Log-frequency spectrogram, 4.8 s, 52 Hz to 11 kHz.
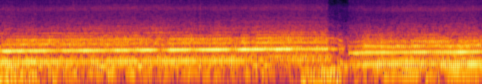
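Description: A racing car in the video game GRID 2019 accelerates hard, its engine whining steadily upward with a brief dip for a gear change before climbing again, loud and continuous with no talk.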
